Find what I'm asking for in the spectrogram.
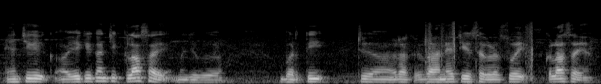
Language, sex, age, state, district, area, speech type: Marathi, male, 18-30, Maharashtra, Sangli, urban, spontaneous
